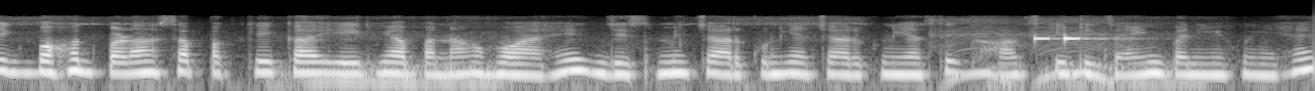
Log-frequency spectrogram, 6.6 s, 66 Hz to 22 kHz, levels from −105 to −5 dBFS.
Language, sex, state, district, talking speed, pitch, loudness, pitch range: Hindi, female, Uttarakhand, Tehri Garhwal, 210 wpm, 205 Hz, -18 LUFS, 195-215 Hz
